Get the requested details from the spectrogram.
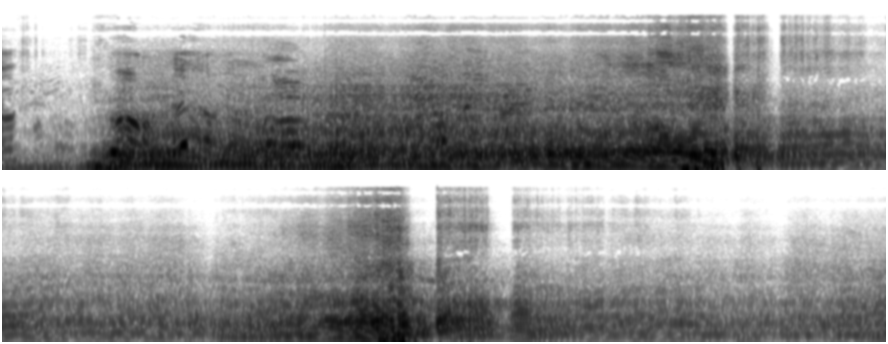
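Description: A car engine revs loudly, rising and falling.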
